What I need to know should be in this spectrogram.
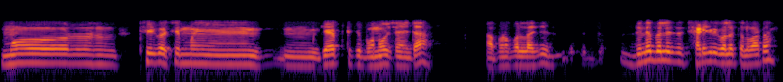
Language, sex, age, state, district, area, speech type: Odia, male, 45-60, Odisha, Nuapada, urban, conversation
